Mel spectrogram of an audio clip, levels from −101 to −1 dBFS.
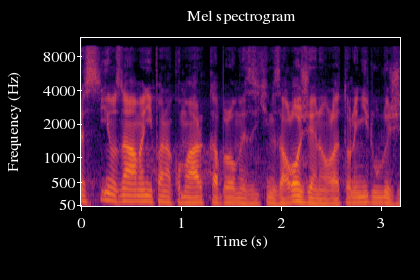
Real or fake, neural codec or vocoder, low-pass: fake; vocoder, 22.05 kHz, 80 mel bands, WaveNeXt; 9.9 kHz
